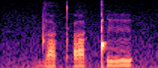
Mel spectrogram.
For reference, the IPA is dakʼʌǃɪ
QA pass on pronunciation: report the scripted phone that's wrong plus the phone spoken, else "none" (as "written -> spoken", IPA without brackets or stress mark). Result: ʌ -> a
